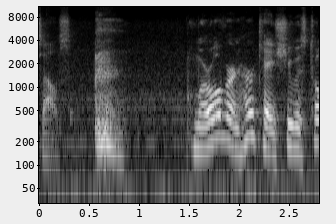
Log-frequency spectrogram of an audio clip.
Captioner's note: clears throat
